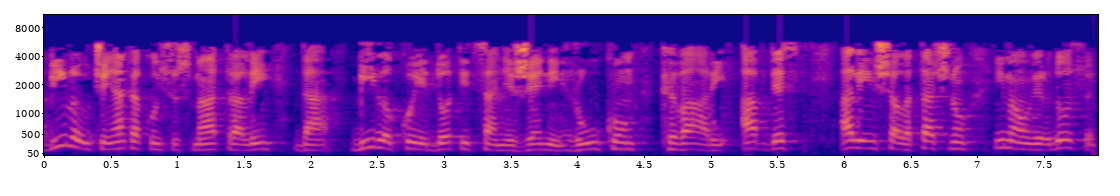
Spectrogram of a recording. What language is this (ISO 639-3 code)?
hrv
